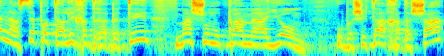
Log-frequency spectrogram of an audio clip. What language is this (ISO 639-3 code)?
heb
